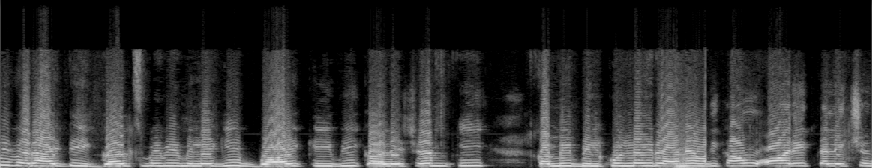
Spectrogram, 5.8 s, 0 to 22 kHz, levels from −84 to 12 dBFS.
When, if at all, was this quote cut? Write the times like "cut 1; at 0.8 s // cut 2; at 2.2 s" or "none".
cut 1; at 4.7 s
